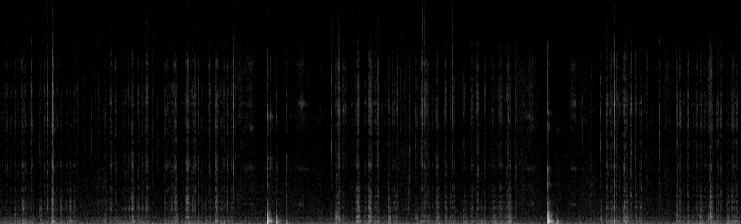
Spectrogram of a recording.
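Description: A fine-nib ink pen scratches repeated hatching lines across a flat white sheet of drawing paper already covered in an ink sketch. Soft, dry scratching strokes run throughout at a low level, broken by a couple of sharper, louder clicks around the middle and two-thirds of the way through.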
